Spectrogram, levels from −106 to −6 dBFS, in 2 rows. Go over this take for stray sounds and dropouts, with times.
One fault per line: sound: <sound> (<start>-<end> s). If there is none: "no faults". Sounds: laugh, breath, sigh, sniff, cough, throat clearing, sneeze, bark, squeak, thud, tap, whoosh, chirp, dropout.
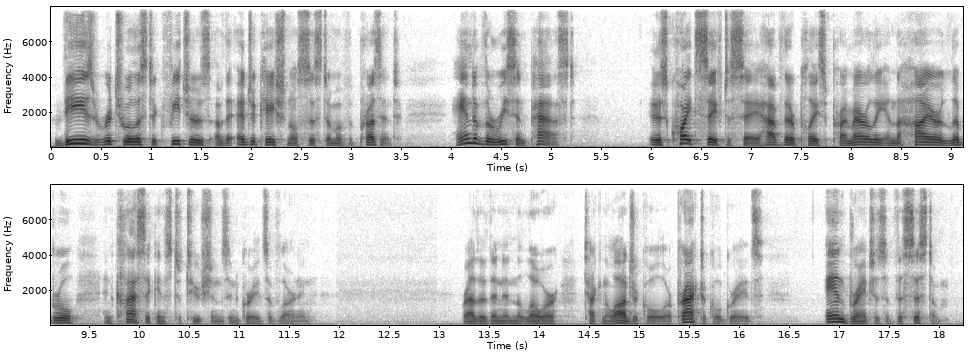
no faults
